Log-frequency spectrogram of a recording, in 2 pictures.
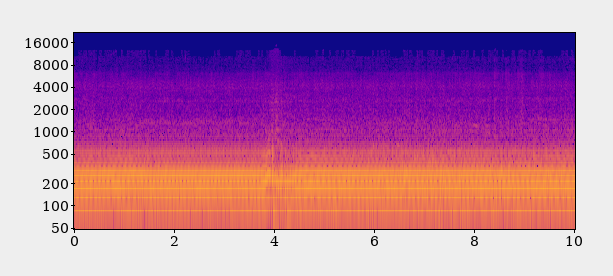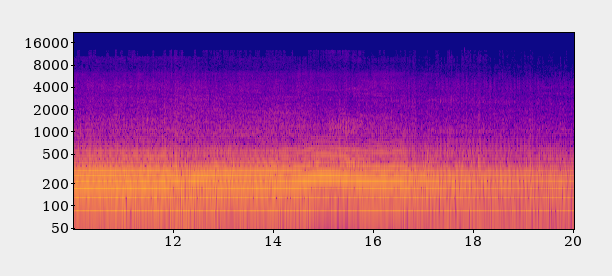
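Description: Kawasaki Ninja ZX-25R's inline-four engine through a Yoshimura R-11 exhaust, held at a steady high rpm while riding. It dips briefly in pitch about 4 and 12 seconds in, wavers up and down a few seconds later, and fades down near the end.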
